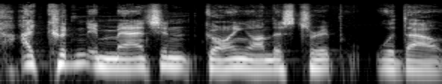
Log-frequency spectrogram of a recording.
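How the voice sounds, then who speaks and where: A man speaks with a Danish accent. The recording is very clean, with a silent background. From Denmark. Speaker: radio professional and travel podcaster. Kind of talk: interview. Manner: halting.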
